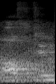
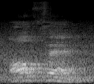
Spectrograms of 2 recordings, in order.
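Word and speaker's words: often: আগে ও ফর অফেন, আবার অফটেন উচ্চারণ করো না, এটা অফেন, ও ফর অফেন।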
